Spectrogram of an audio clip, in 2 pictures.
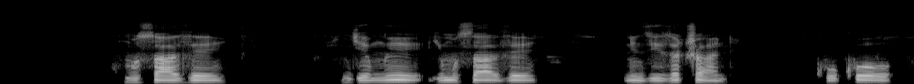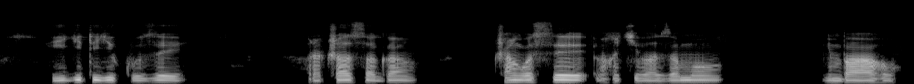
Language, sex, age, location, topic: Kinyarwanda, male, 50+, Musanze, agriculture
